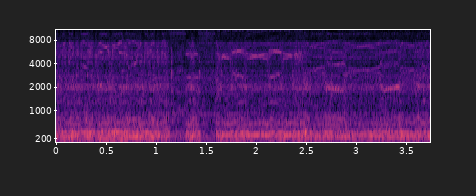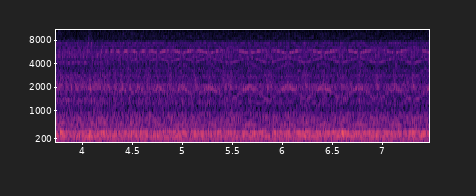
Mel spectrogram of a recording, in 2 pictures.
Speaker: avant c'était un son aigu un son strident un style mais maintenant c'est un son sourd qui est pas du tout dérangeant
